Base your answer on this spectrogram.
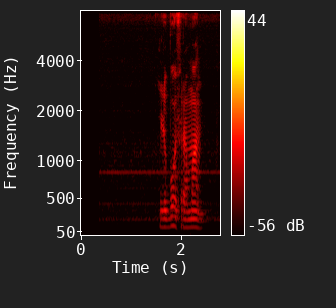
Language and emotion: Russian, neutral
